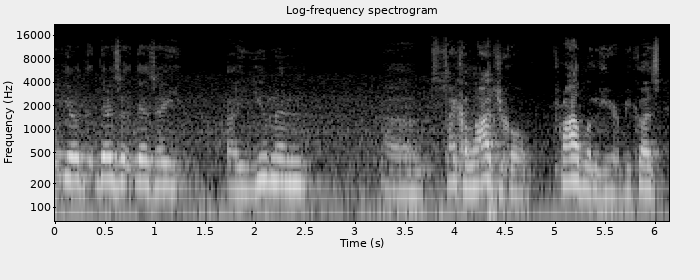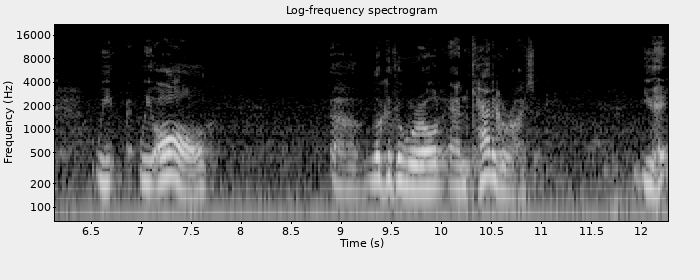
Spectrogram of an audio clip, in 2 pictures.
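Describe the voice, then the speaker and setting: A soft-spoken man leading a class discussion, talking in a halting way as he thinks aloud. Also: high voice, a little hiss or hum. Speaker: instructor. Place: classroom with air conditioning.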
